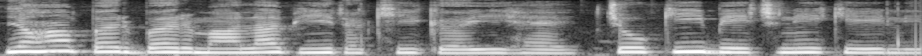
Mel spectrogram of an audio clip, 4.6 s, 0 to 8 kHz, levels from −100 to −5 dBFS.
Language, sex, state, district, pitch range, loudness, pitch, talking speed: Hindi, female, Himachal Pradesh, Shimla, 195-230 Hz, -13 LUFS, 215 Hz, 145 wpm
